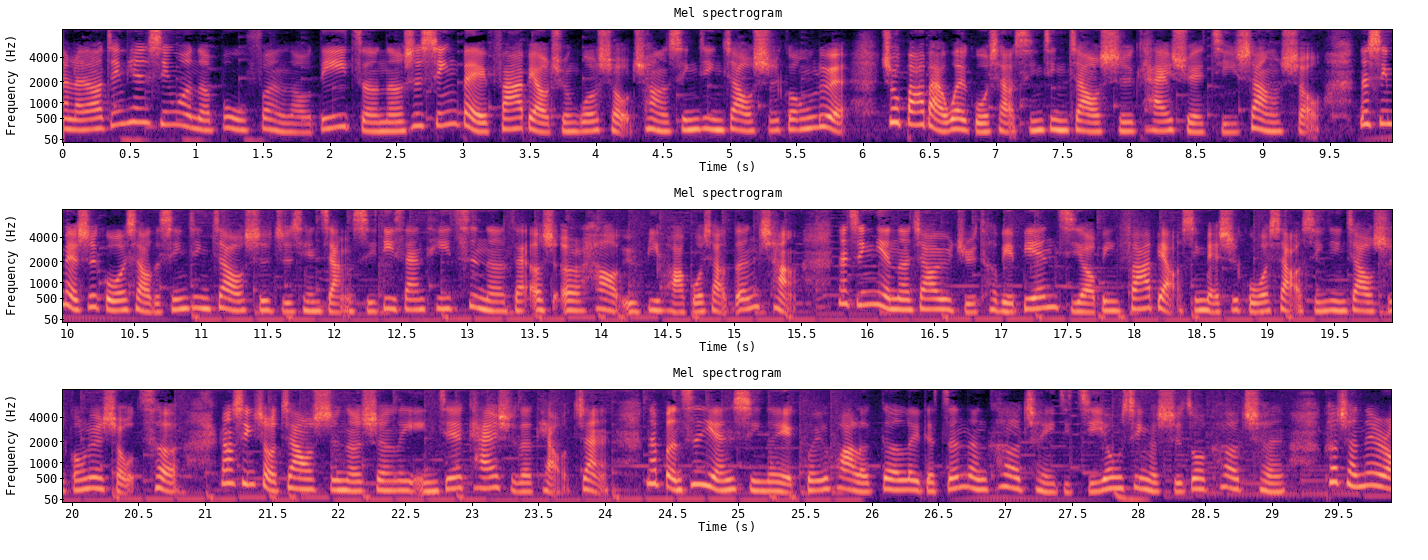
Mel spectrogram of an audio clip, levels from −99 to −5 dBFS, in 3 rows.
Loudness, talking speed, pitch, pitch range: -26 LUFS, 300 characters per minute, 230 Hz, 200-255 Hz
